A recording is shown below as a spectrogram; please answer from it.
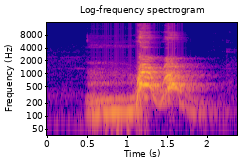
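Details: A low rumbling growl builds into a loud two-part bark from Beagle Eva, who is wary of a pram, on February 20, 2016.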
